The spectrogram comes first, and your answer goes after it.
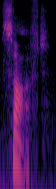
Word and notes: soft: American English

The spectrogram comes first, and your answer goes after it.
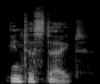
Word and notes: interstate: Australian English

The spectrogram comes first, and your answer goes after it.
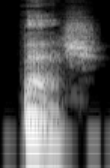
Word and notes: bash: Australian English

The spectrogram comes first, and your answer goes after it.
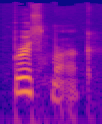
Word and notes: birthmark: American English

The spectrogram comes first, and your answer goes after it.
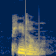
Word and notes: pedal: British English

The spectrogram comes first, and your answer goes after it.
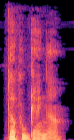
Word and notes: doppelganger: Australian English

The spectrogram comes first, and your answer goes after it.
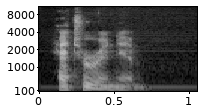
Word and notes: heteronym: American English

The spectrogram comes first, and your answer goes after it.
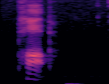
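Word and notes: pop: Canadian English

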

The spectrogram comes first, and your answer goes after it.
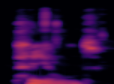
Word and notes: paled: British English

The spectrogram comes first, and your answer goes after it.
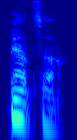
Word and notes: bouncer: Australian English

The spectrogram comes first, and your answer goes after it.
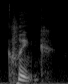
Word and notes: clink: American English

